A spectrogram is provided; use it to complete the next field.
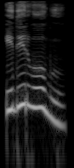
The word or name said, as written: ಇದಿರ್ವೋಗು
